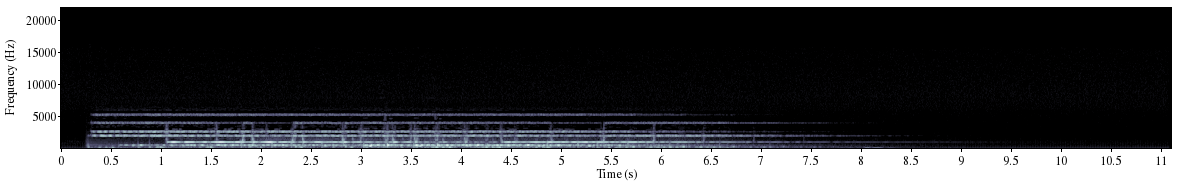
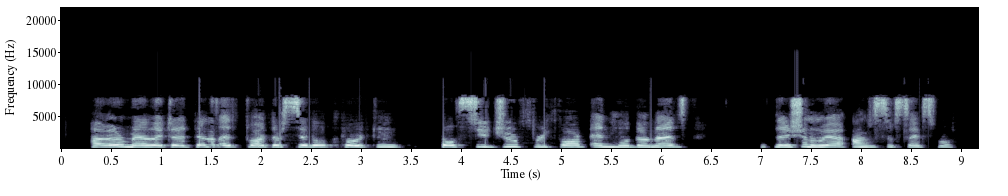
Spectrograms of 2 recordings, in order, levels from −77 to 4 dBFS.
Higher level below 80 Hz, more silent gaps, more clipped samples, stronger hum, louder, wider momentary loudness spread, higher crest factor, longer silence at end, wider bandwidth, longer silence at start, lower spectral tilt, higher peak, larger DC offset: about the same, -54 dBFS vs -54 dBFS; second, none vs 3.56-3.80 s, 6.49-6.98 s; neither; first, 60 Hz at -55 dBFS vs none; second, -17 LUFS vs -12 LUFS; first, 13 LU vs 8 LU; first, 18 dB vs 12 dB; first, 2.9 s vs 0.25 s; about the same, 9.4 kHz vs 8.8 kHz; about the same, 0.3 s vs 0.3 s; first, -6.5 dB/octave vs -2 dB/octave; about the same, -2 dBFS vs 0 dBFS; neither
